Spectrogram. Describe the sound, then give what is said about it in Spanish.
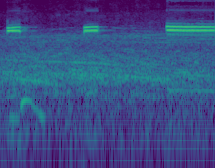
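A referee's final whistle ending a football match: two short, shrill blasts, then a long sustained one that runs to the end, high-pitched and loud over a low murmur of crowd noise. “Y bueno, vamos por finalizado el encuentro, ahí el pitazo final.”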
